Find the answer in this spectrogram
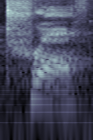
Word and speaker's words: trough: Meanwhile, you're stumbling over a word like trough, but I just kid. It doesn't we say have to. rough. It should say... But it rhymes with cough.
